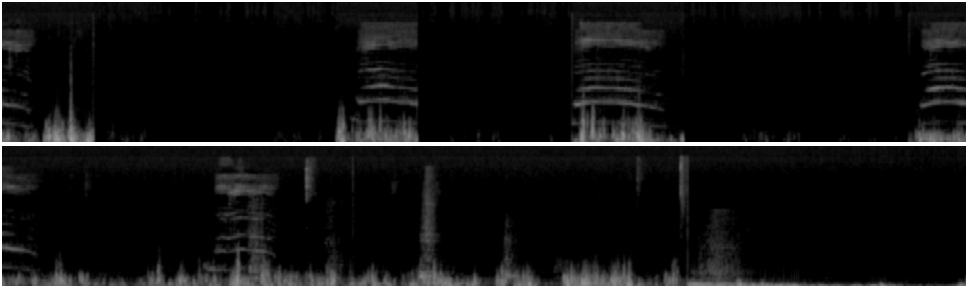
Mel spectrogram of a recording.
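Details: Cat eating and snatching chicken: four loud drawn-out meows with strong harmonics, spaced a few seconds apart and separated by silence, followed by chewing and crunching noises with a few faint meows.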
